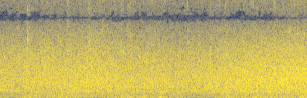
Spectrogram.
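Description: Steady wind blowing through the Australian bush, a constant rushing roar with low rumbling gusts against the microphone, filling the whole moment without voices.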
